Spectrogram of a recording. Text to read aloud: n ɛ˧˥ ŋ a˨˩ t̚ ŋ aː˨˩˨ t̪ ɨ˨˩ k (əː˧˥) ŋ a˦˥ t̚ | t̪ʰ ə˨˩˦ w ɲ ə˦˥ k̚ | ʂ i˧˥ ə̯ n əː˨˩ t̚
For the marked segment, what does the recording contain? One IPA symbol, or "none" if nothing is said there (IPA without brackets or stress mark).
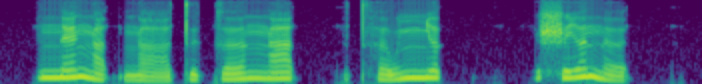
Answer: əː˧˥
